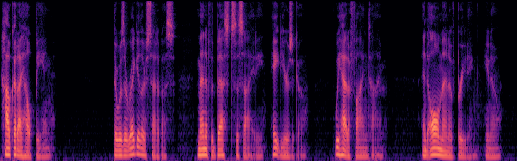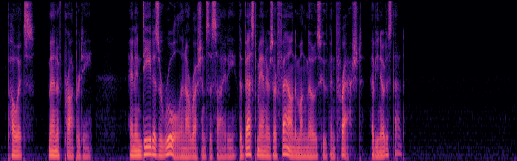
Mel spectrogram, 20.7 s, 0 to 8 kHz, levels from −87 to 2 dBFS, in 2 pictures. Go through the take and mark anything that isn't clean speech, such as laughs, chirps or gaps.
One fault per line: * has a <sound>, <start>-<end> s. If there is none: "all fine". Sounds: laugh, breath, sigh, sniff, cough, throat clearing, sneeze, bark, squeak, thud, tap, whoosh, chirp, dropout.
all fine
